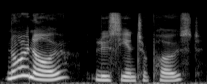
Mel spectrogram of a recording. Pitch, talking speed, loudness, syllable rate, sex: 245 Hz, 115 wpm, -17 LUFS, 4.6 syllables/s, female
